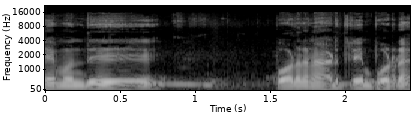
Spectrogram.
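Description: Domestic pigeons cooing: one drawn-out coo falling in pitch over the first second, then a short pause, then a second coo starting about one and a half seconds in.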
